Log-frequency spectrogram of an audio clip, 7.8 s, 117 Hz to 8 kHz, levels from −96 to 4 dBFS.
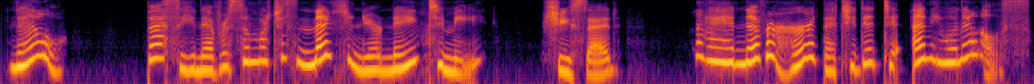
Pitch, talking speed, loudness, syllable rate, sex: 315 Hz, 180 wpm, -18 LUFS, 5.5 syllables/s, female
